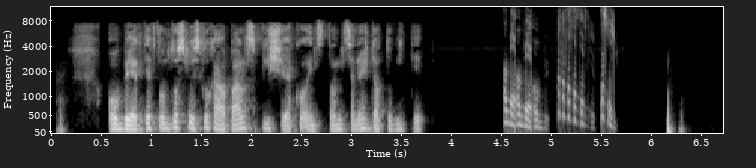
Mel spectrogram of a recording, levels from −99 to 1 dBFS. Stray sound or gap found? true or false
true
